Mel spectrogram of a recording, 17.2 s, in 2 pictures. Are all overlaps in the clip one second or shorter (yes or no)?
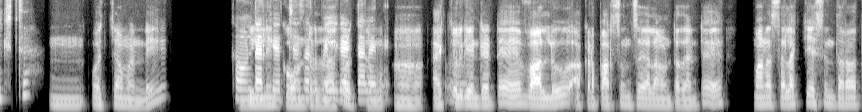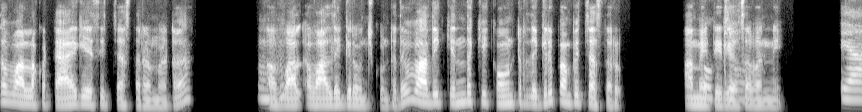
no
